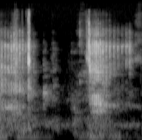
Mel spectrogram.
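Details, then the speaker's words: Motorcycle in rain, kick-started with a wet spark plug cap; sharp snapping crackles and hissy bursts, engine not catching: high voltage shorting at the plug cap, causing no start or misfiring. "ये आवाज आ रही है। ये प्यारे भाई ये आवाज है बेसिकली करंट सेटों पे शॉर्ट हो रहा है, शॉर्ट हो रहा है।"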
